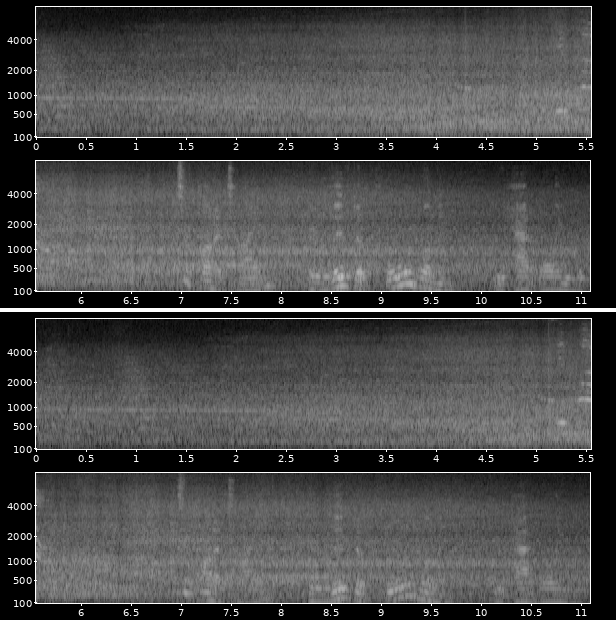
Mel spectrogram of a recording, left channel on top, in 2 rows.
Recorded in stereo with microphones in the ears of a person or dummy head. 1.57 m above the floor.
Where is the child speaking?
55° right (ahead or behind), 1.2 m.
